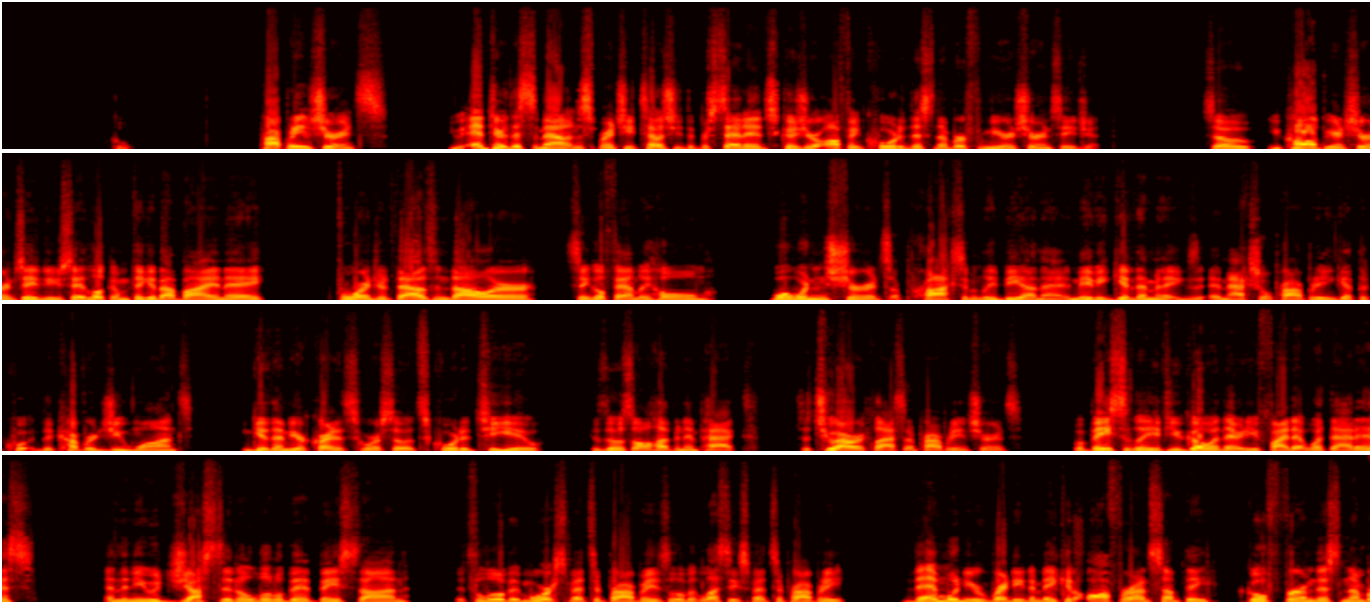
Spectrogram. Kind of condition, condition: setting, live audience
